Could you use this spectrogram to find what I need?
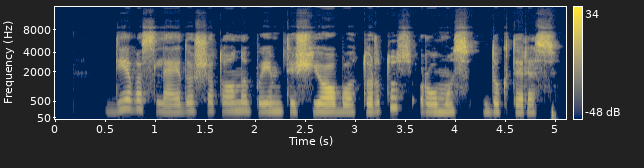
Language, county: Lithuanian, Vilnius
